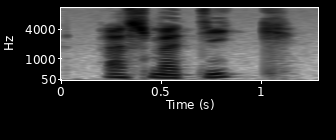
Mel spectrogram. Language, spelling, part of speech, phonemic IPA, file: French, asthmatique, adjective / noun, /as.ma.tik/, Fr-asthmatique.ogg
- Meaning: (adjective) 1. asthmatic (affected with asthma) 2. weak, feeble; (noun) asthmatic (someone affected by asthma)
